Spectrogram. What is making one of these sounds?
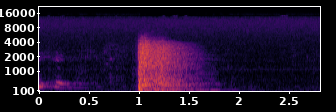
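A man shouts loudly once.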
